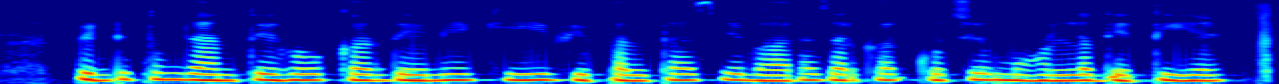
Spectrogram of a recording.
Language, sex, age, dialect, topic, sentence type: Hindi, female, 18-24, Awadhi Bundeli, banking, statement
